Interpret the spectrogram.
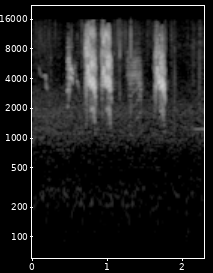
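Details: Sparrows coming to a hand for food at a Tenmangu shrine, 17 January 2024; a few short, sharp high chirps, two close together then one more after a pause, with a quiet steady background.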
